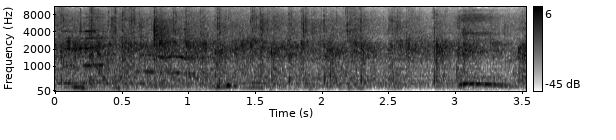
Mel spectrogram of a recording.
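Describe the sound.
Steady audience applause fills the whole stretch, a dense wash of many hands clapping at a constant loudness, with a few faint voices mixed into the noise.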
